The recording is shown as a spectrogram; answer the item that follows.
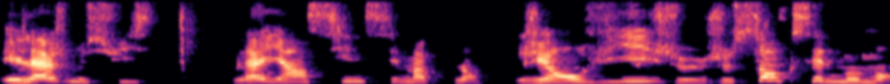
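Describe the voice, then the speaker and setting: A high-pitched woman at a moderate pace. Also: dry, close sound with no echo. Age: 50s. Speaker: client of a weight-loss coaching program. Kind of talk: testimonial interview. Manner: halting with frequent hesitations. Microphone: poor sound quality.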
